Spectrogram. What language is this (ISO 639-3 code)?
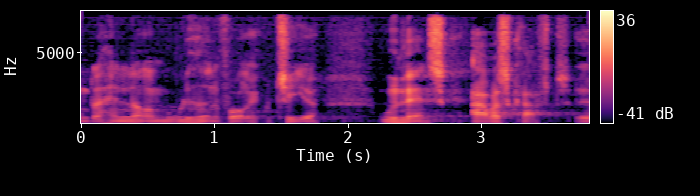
dan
